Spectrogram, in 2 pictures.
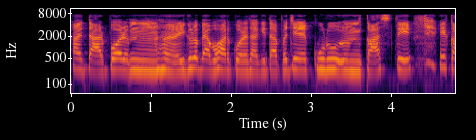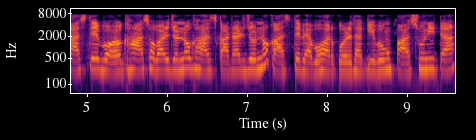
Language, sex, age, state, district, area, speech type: Bengali, female, 18-30, West Bengal, Bankura, urban, spontaneous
